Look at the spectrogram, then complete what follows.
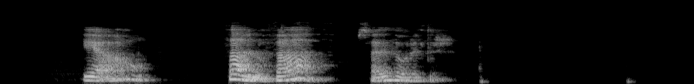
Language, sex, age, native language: Icelandic, female, 50-59, Icelandic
